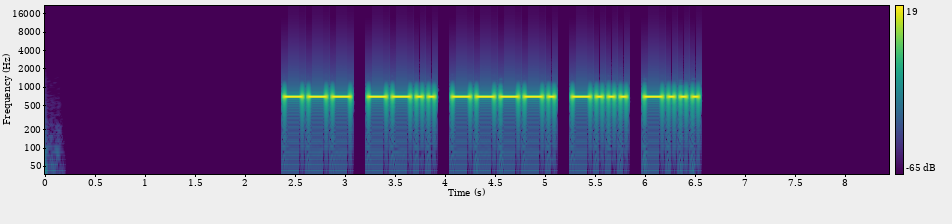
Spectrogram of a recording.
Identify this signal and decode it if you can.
Morse code, heard as a keyed tone, about 20 wpm, 700 Hz. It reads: OZ9BB
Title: DXCC-100 Call Signs - 5 Characters - 20wpm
